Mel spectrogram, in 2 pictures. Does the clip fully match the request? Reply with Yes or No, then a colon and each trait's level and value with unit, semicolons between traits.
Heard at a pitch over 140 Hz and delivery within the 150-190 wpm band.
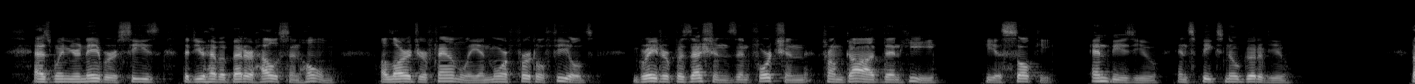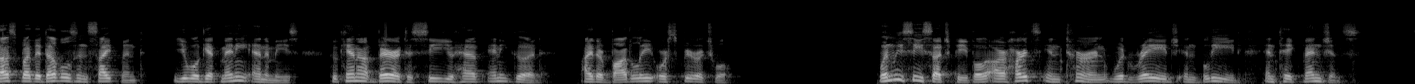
No: low, 130 Hz; average, 165 wpm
